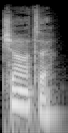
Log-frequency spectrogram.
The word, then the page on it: charter: British English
